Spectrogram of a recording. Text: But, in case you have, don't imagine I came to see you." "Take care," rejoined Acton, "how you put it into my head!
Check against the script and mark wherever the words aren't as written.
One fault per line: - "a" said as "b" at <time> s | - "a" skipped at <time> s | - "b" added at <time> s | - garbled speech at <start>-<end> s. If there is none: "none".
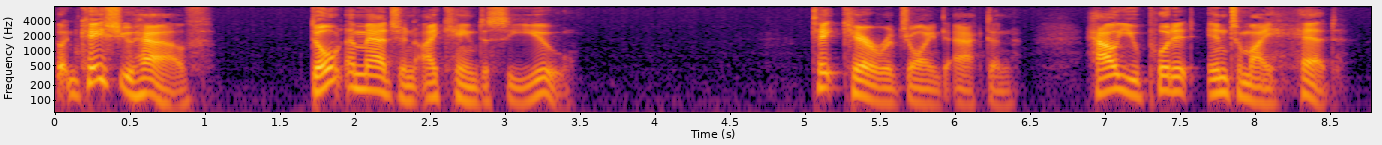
none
